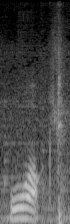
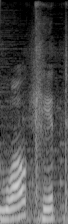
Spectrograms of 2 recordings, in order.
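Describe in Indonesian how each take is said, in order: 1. Akhiran itu hanya bunyi konsonan di akhir. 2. Akhiran itu diucapkan sebagai silabel tambahan. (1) "yang dibaca hanya d-nya saja" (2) "tidak menjadi walked"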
